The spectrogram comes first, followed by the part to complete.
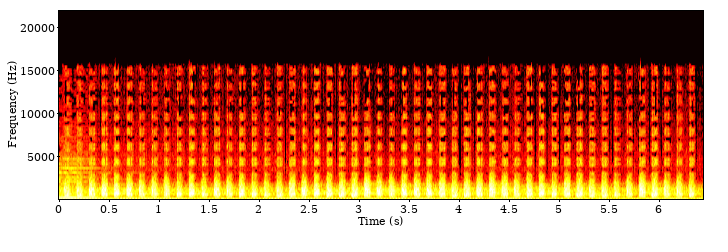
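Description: Electronic noise soundtrack: a rapid, evenly repeating pulsing buzz over a steady low drone.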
